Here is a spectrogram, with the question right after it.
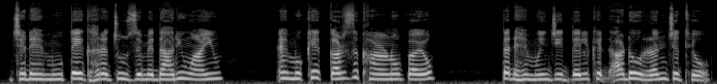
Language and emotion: Sindhi, sad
